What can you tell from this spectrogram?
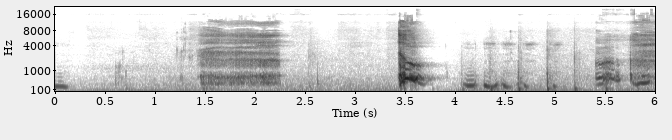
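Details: Young child with pneumonia flaring up at midnight, short of breath and taken to the emergency room: a noisy, breathy outburst, then a forceful cough and short whimpering cries; cough in child with pneumonia.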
